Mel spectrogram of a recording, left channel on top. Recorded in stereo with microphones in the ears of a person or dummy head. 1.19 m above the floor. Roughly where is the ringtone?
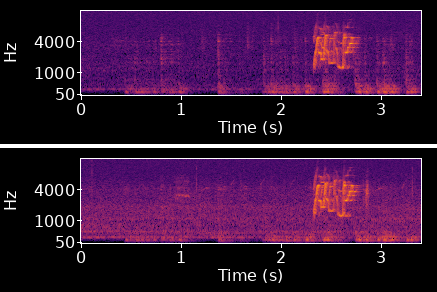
Centre.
